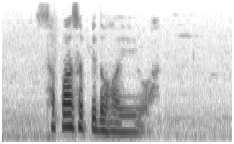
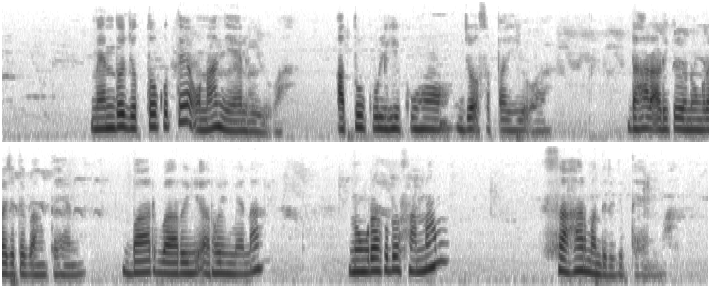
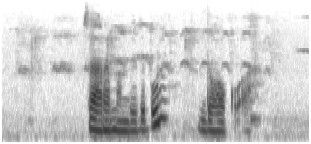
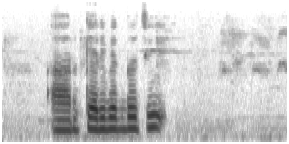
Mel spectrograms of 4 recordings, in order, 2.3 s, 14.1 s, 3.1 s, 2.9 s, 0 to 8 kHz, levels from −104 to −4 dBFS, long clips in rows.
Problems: background sounds at intervals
